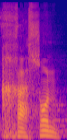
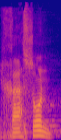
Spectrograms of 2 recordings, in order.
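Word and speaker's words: חזון: Esa palabra visión en el original hebreo es jasón. ¿Okay? K J A Z O con acento N. Jason.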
